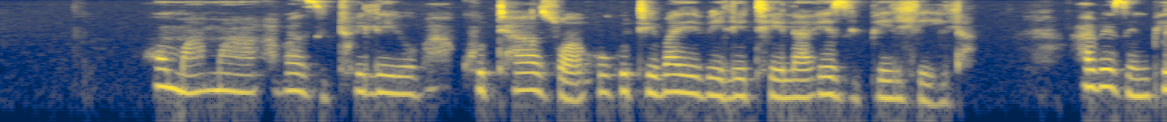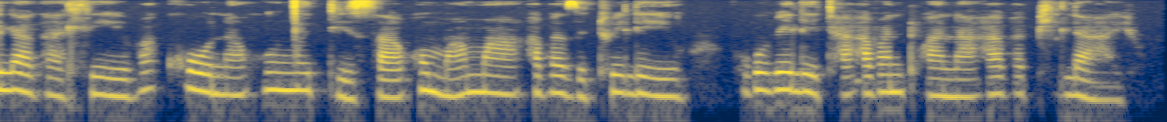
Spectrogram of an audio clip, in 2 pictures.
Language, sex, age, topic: North Ndebele, female, 36-49, health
